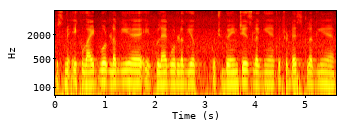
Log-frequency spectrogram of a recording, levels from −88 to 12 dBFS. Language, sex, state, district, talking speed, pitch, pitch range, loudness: Hindi, male, Uttar Pradesh, Jalaun, 235 wpm, 120 Hz, 120-125 Hz, -16 LUFS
